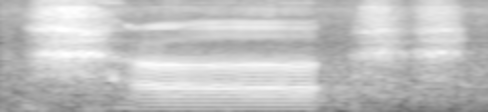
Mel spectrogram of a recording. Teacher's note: حلق کے درمیان والے حصے سے دوسرا حرف جو ادا ہوتا ہے وہ حا ادا ہوتا ہے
